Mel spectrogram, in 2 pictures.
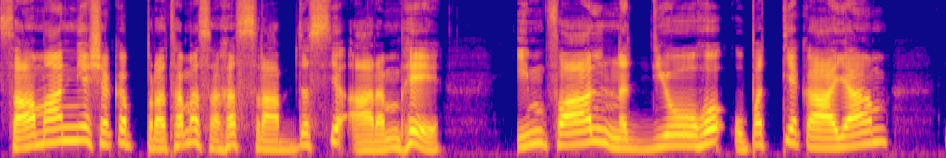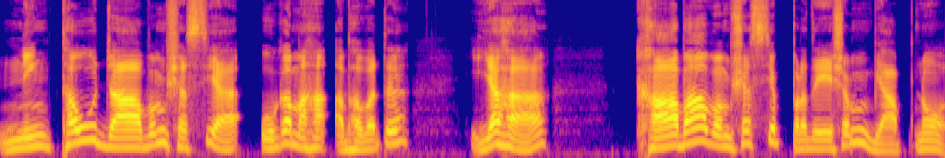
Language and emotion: Sanskrit, neutral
